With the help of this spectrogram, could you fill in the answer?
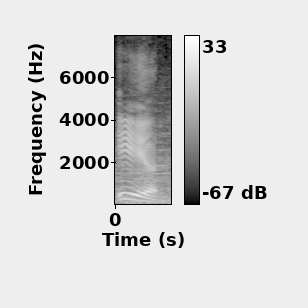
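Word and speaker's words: heir: अब आ जाइए एयर। एयर मतलब उत्तराधिकारी होता है। एच ई आई आर एयर मतलब उत्तराधिकारी। तो यहां भी एन एयर होगा क्योंकि यहां पर एच जो है सोसा साइलेंट है।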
